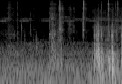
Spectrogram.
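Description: Light handling of a hard plastic battery cover under the hood: a few small clicks and crackles as a hand touches and grips it, with a slightly louder knock near the end.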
